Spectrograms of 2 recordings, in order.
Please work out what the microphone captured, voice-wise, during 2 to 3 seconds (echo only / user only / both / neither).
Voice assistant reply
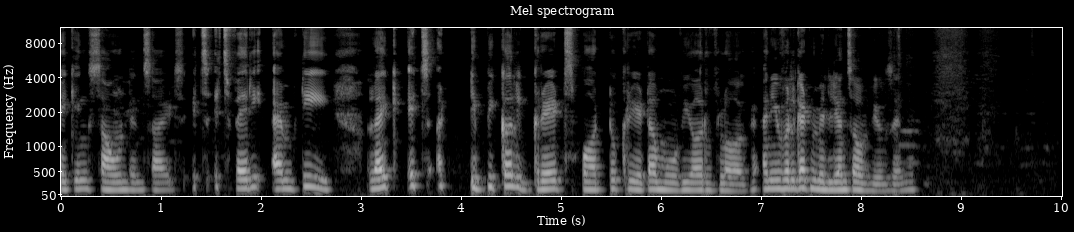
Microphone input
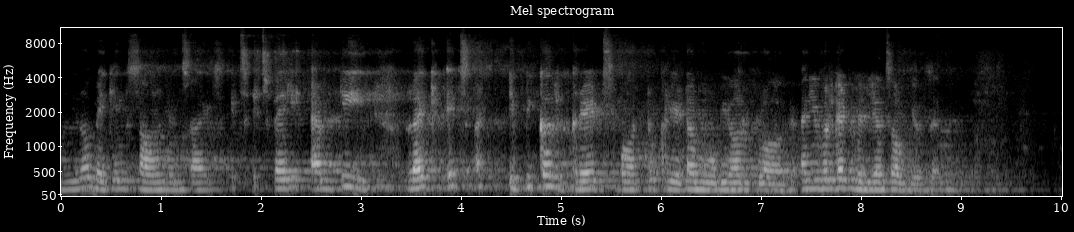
echo only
